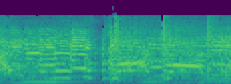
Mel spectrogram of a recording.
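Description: A live band playing loud, with electric guitar and bass to the fore; the sound cuts out for an instant about halfway through, then comes back in with sharp hits.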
